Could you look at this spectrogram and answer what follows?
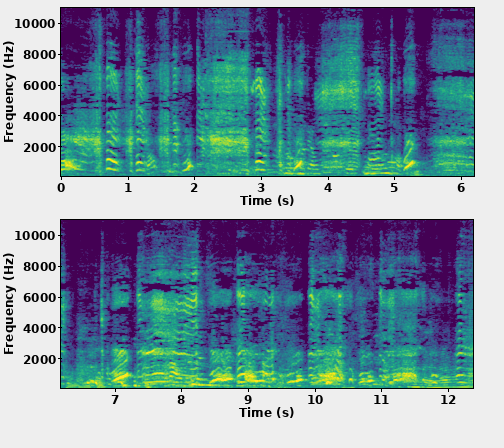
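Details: Newborn crying in sharp bursts after an intramuscular vaccination injection in the hip given soon after birth, adults talking nearby in a small room: infant pain cry.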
